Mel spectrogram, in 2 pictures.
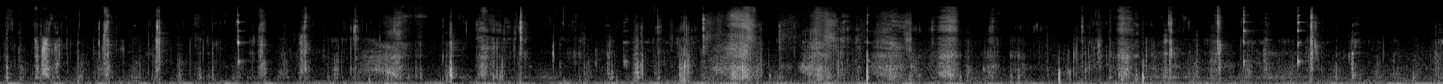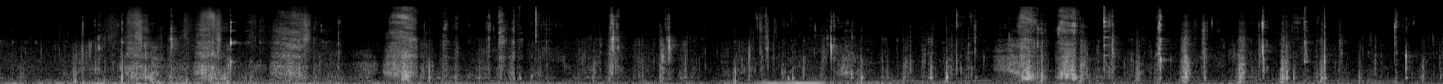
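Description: A person chewing and biting mouthfuls of food, with a steady stream of short, sharp wet mouth clicks and smacks.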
